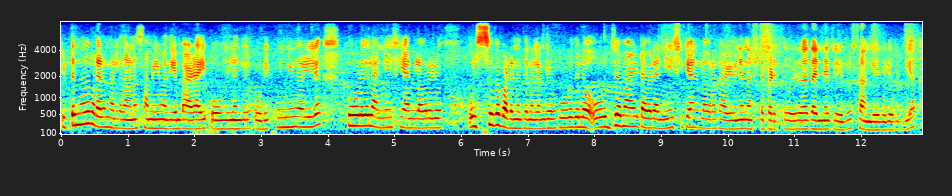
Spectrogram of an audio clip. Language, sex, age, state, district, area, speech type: Malayalam, female, 30-45, Kerala, Alappuzha, urban, spontaneous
